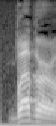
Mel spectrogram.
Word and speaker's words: Weber: It's my pleasure to welcome Mark Weber. Weber, how do you pronounce it? Weber. Weber, with yeah, not a B-boy, a good German pronunciation.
